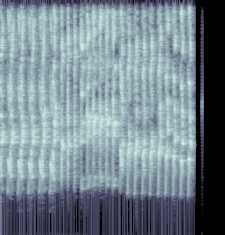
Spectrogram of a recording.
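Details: Lovebird master song for training: a rapid, evenly pulsed string of high, shrill chirps, about eight notes per second, running for roughly three seconds and then cutting off sharply. No other sounds.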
